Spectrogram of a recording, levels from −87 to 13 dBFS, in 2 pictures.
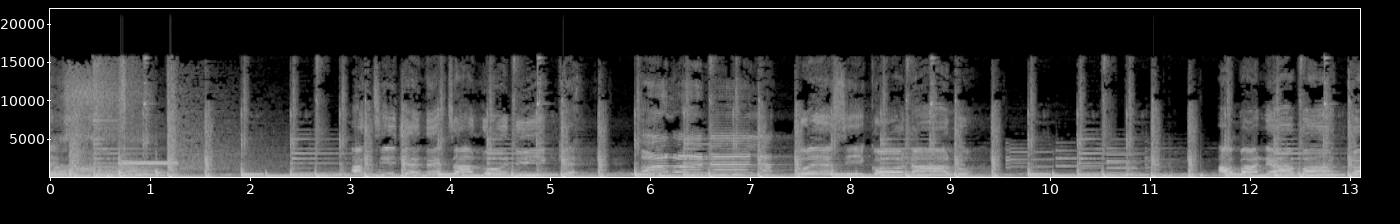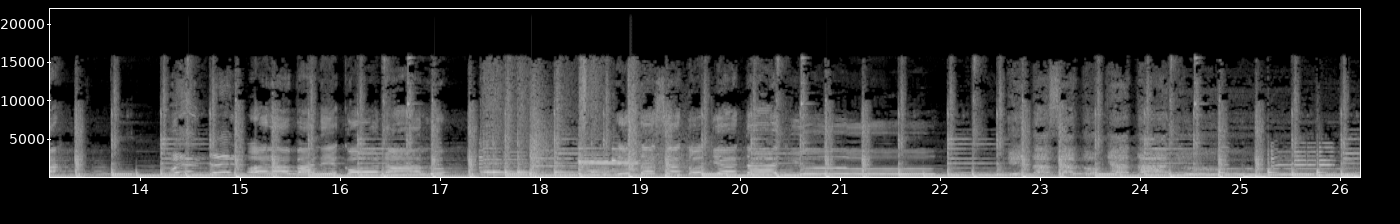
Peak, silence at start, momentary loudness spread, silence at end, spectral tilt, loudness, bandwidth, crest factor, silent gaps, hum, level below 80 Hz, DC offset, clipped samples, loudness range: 0 dBFS; 0 s; 5 LU; 0 s; -5 dB/octave; -13 LUFS; 16.5 kHz; 12 dB; none; none; -22 dBFS; 0.2%; under 0.1%; 2 LU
